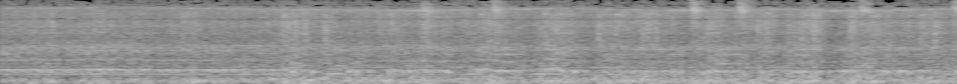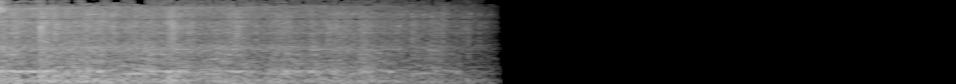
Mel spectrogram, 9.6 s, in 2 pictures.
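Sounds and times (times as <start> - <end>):
hydroplane interior: 0.0 - 7.3.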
